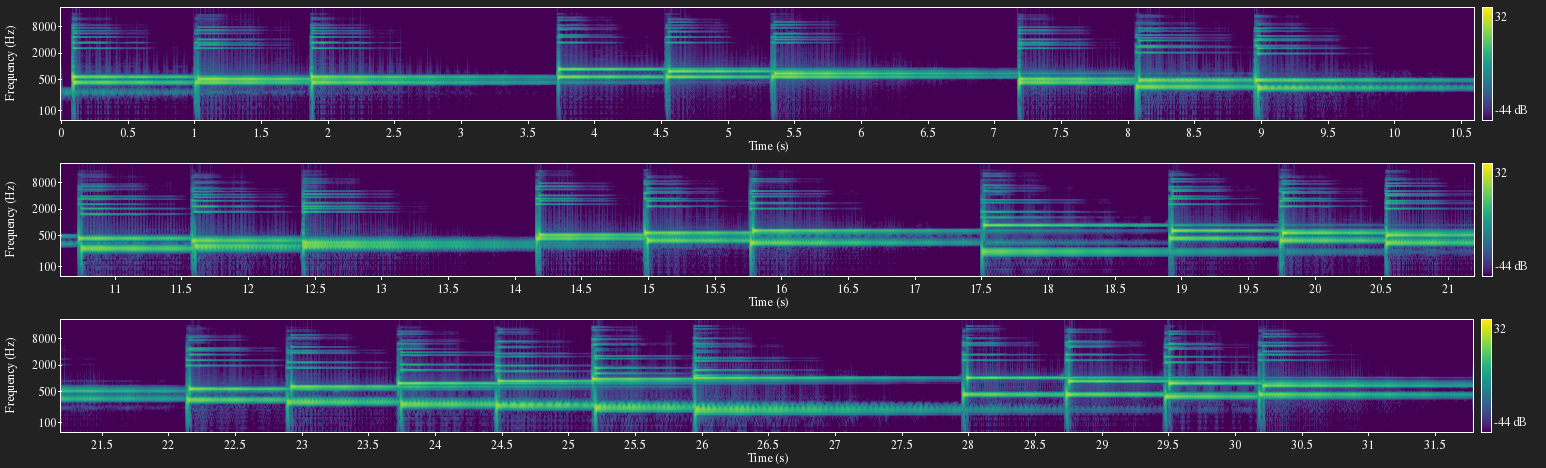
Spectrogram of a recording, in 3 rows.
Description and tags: Yamaha PSS-370 - Sounds Row 4 - 14
Recordings of a Yamaha PSS-370 keyboard with built-in FM-synthesizer
FM-synthesizer, Keyboard, PSS-370, Yamaha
